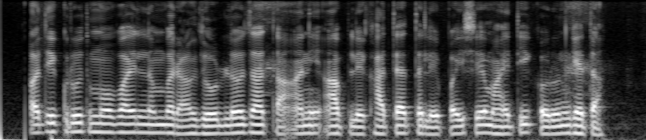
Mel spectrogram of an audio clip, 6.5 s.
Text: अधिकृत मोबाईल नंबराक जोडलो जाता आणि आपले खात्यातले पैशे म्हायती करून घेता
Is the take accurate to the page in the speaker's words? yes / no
yes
